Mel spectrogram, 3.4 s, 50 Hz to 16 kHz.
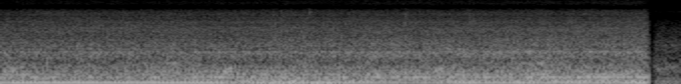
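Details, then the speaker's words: Hotpoint HTW240ASK6WW washer taken off a boat, showing codes 31, 28 and 26, in a jumpered spin test: a steady low motor hum with no drum rumble because the drive belt is off; fixed by refitting the belt and tightening the motor pulley. "It should have been spinning. Watch the belt be off, you [Music] dummy. Look at this. I'm so dumb. The belt is off."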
